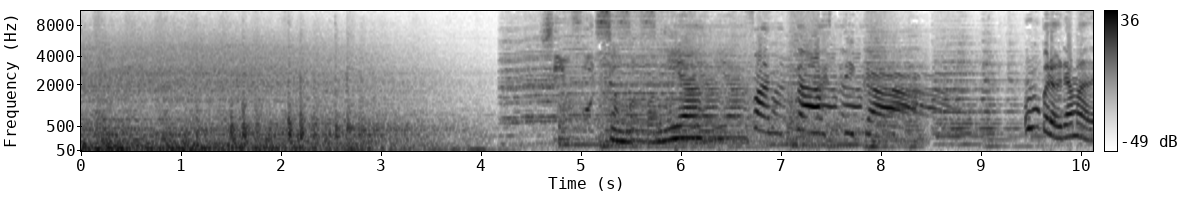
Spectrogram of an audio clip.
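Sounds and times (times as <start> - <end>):
train rolling along rails: 0.0 - 4.4
speech: 5.3 - 8.7, 9.6 - 10.1.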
